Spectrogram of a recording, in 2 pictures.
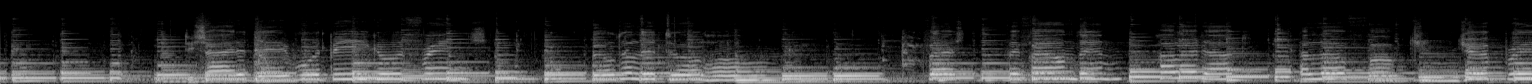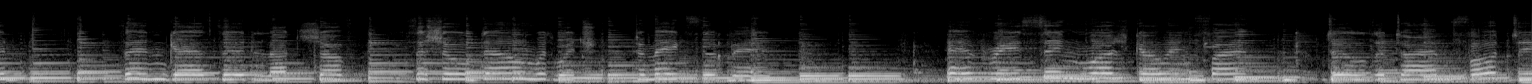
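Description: Folk music played on acoustic guitars, plucked and strummed, over a low bass line.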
